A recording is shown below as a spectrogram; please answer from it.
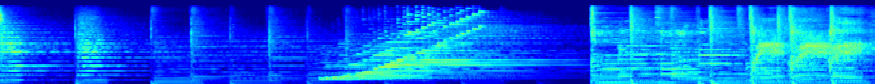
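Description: Cartoonish duck quacks in a bouncy musical jingle with tinkling notes and a rising glissando, playful and fairly loud throughout.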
